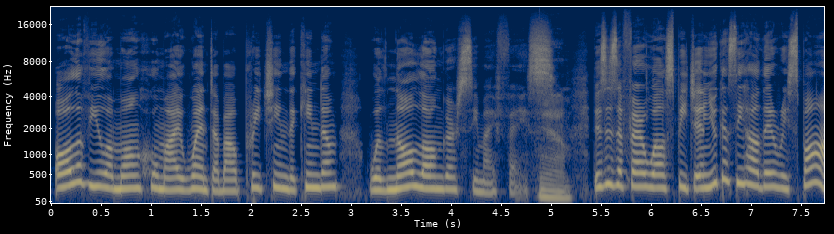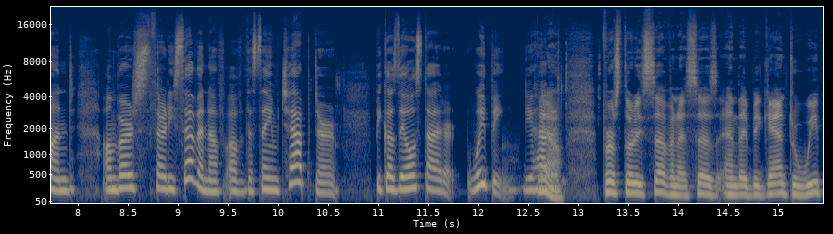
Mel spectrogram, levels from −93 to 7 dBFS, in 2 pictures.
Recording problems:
none

